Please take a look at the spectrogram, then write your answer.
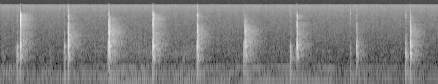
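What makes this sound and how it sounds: Fingertips press and pop the small hollow bubbles on a large square rainbow-striped silicone pop-it fidget toy, working along rows of bubbles. Nine sharp, bright pops sound at a steady, unhurried pace, each dying away almost instantly over a low, quiet background.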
